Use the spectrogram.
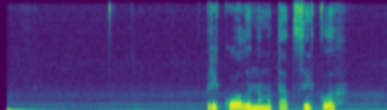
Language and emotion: Russian, neutral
